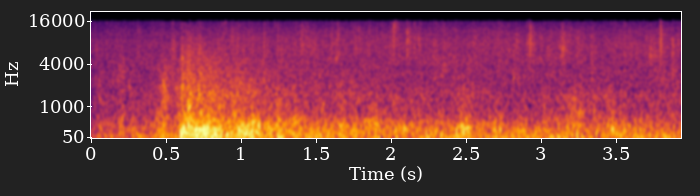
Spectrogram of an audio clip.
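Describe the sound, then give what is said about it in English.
A loud rumble of thunder rolls in over steady heavy rain during a storm at a tented camp site, the rain pattering densely on surfaces throughout. No voices are heard. “Our whole camp was basically torn apart by the first storm that we had, and that was our very first day, our very first full day on site.”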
